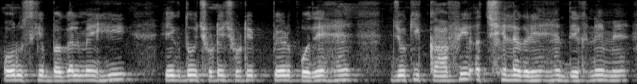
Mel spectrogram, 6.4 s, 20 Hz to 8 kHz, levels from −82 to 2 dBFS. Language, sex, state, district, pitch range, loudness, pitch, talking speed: Hindi, male, Jharkhand, Deoghar, 160-175 Hz, -16 LUFS, 170 Hz, 190 wpm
